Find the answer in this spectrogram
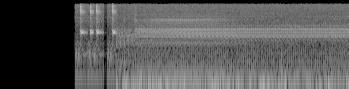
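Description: Electronic logo sting: four quick high blips about a second in, then a steady buzzing drone of stacked electronic tones.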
